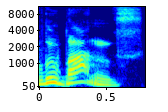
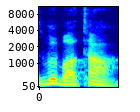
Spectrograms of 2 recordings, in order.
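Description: First: The name is said with an American pronunciation. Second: The name is said with a French pronunciation. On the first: "Americans say Lubatins because they don't" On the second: "The French pronunciation is Lubatin"

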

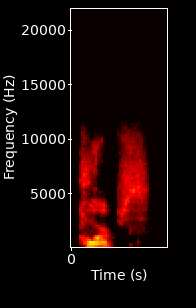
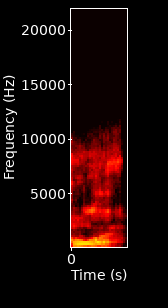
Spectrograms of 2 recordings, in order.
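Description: First: The word ends with a p and s sound. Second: The word ends without any p or s sound. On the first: The speaker calls it wrong. "that's not how you pronounce it" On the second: The speaker calls it right. "Core. Like, core"

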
